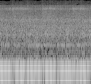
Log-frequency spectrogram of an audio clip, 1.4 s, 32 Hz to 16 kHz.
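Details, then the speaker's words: Ducati ST4S V-twin idling at about 1100 rpm during throttle body setup with a gas analyzer: a steady, deep, even thrum. The idle picks up as the mixture bleed screw is adjusted, lowering hydrocarbons and oxygen toward about 4 percent. "you can hear the idle mixture pick up it has brought down the hydrocarbons and the oxygen that's usually what happens when you make it happier"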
